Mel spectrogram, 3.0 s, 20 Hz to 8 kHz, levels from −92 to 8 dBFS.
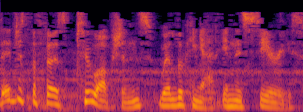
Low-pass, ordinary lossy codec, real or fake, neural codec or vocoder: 7.2 kHz; MP3, 24 kbps; fake; codec, 16 kHz, 8 kbps, FreqCodec, smaller model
